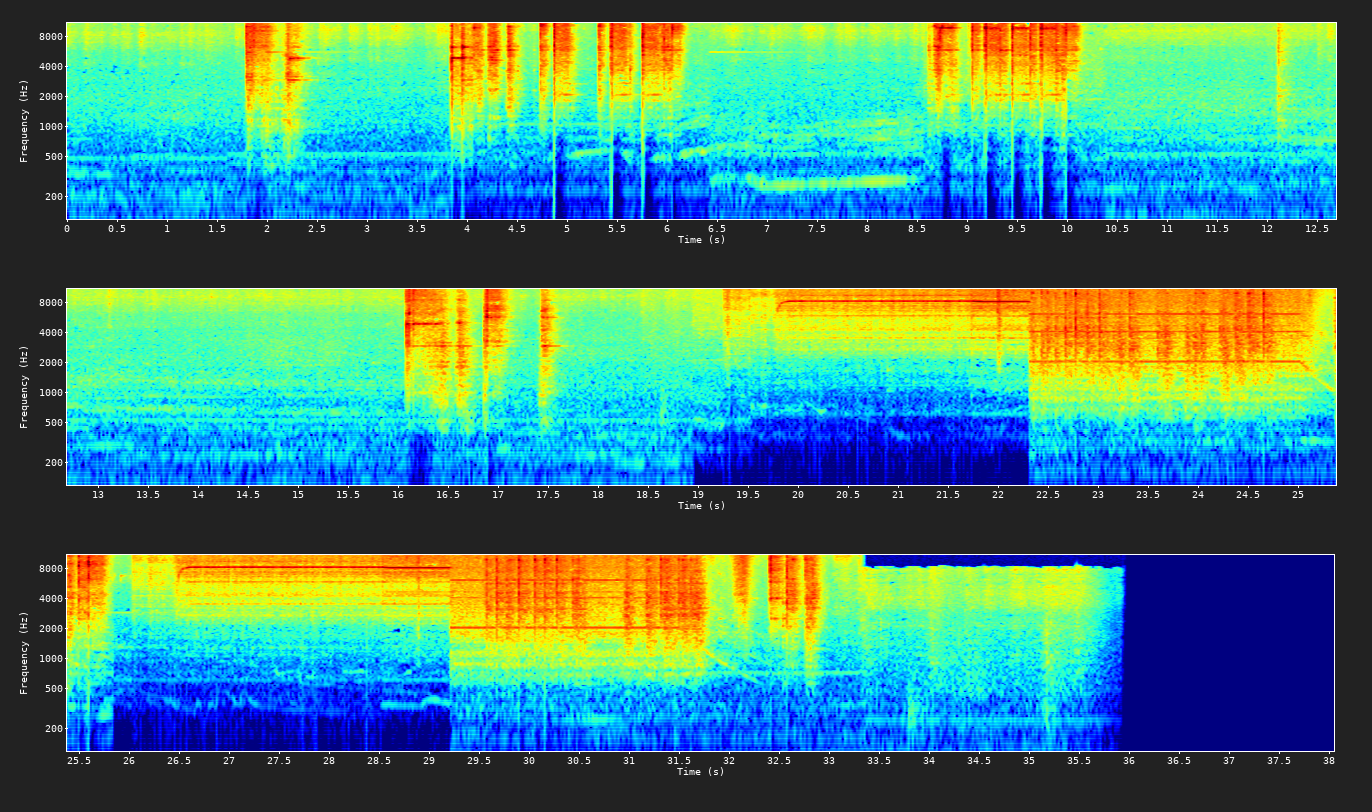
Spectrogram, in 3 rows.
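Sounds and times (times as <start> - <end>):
welding arc crackling: 19.0 - 33.4.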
